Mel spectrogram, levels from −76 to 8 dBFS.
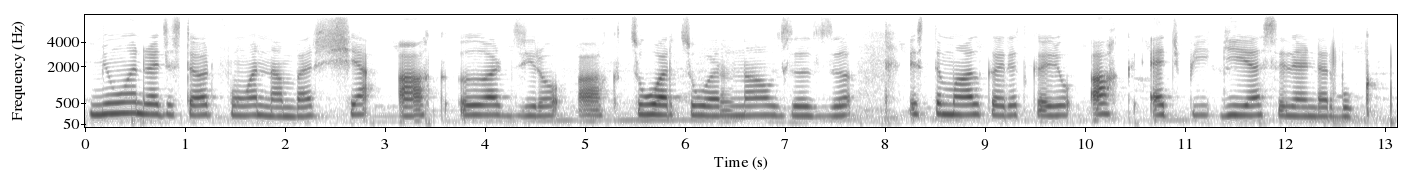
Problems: background sounds at intervals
